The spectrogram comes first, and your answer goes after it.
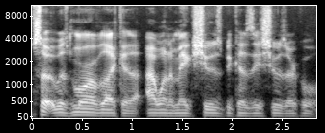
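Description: A man's very deep, low voice with an American accent and fairly even intonation, on a very clean recording with a silent background. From Michigan, US. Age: 30s. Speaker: marathon runner and podcaster. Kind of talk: casual chat. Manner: halting, many fillers.

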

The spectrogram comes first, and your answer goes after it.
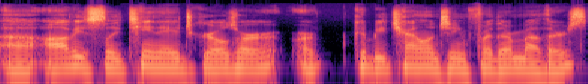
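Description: A man's medium-pitched voice with ordinary pitch variation, a dry, close sound with no echo and a very clean recording with a silent background. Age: 60s. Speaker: guest co-host, host's father. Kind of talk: casual chat. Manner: halting.

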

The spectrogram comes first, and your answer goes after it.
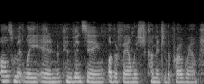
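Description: A woman's medium-pitched voice moves at a moderate pace. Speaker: claims director, lawyer. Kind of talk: casual interview chat. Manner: hesitant, halting.

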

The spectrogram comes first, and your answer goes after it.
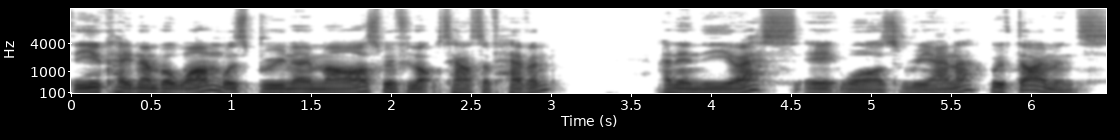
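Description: A man speaks with a British accent at a medium pitch and a moderate pace. The recording is very clean, with a silent background and a dry, close sound with no echo. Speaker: true crime podcast host. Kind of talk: scripted narration.

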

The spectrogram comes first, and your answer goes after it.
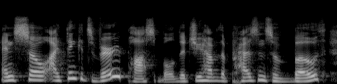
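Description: Over a quiet background, a man talks at a fairly quick pace in a bright, sharp, animated tone with lively intonation. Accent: Chicago. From Chicago, US. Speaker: theologian. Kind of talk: casual chat.

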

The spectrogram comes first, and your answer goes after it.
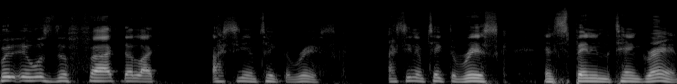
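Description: In a very clean recording with a silent background, a man with a fairly high pitch speaks at a moderate pace. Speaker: podcast guest, entrepreneur and mentor. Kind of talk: casual chat. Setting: studio. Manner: loud; animated.

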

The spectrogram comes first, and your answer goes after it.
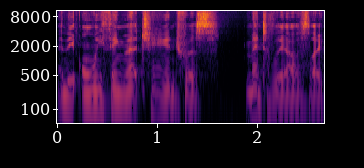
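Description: A man's very deep, low voice with a dark, mellow tone and an American accent, in a very clean recording with a silent background. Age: 20s. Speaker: endurance athlete, record holder. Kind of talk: casual chat.

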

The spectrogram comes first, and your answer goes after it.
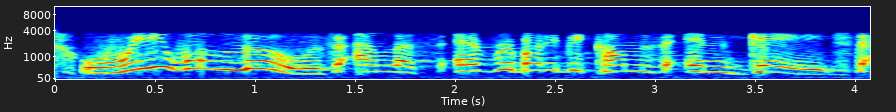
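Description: Noticeable background noise beneath lively intonation. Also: woman. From Lebanon. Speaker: activist, organization founder. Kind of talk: interview. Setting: phone call.

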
